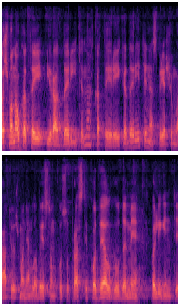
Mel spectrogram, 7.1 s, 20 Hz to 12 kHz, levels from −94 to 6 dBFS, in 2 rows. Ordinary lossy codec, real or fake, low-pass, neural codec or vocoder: Opus, 32 kbps; real; 10.8 kHz; none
